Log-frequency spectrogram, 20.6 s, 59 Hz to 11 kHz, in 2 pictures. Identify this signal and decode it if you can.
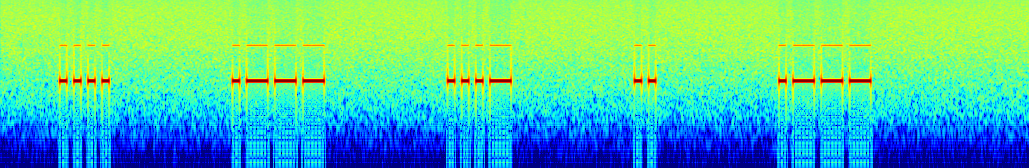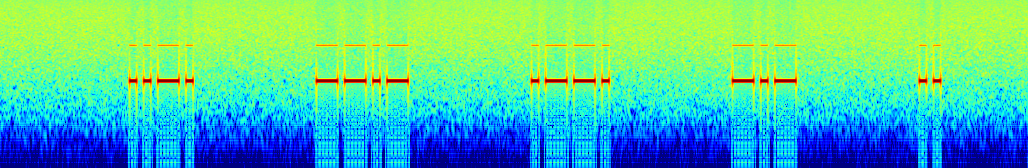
Morse code, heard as a keyed tone, machine-sent, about 17 wpm, spaced as for 6 wpm, 890 Hz. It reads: HJVIJ FQPKI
